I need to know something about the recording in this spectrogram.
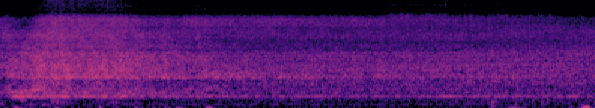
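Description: Water gushes from a hose into a tub and splashes.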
